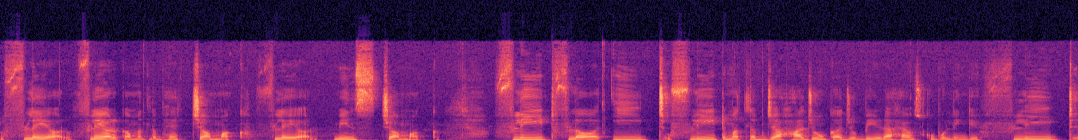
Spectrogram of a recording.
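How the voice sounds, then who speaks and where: A woman with a mellow, warm voice teaches English pronunciation. She sounds out each word slowly, repeats it and gives its meaning, in a patient and repetitive classroom manner. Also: mid-range voice. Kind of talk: explaining pronunciation rules.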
